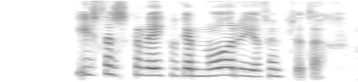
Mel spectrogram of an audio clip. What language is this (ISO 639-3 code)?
isl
